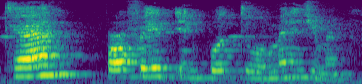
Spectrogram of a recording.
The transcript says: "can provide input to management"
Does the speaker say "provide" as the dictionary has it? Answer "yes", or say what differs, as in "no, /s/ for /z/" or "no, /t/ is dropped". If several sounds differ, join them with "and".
no, /f/ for /v/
